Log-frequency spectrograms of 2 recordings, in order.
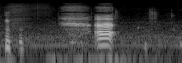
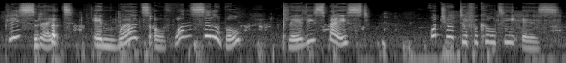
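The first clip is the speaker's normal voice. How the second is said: lightly robotic service voice, higher; automated phone voice; 5 semitones higher than usual. Acted. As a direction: read it like a polite automated line.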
